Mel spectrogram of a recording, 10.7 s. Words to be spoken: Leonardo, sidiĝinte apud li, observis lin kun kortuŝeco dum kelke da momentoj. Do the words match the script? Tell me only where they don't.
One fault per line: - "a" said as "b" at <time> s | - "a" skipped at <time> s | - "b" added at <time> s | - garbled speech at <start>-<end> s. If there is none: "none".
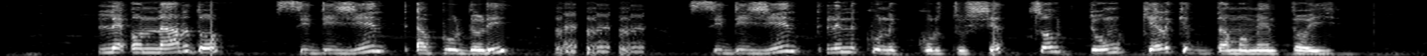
- "observis" said as "sidiĝinte" at 5.2 s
